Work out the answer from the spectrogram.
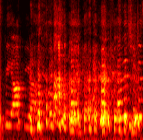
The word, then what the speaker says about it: Byakuya: did he tell her she said she said bacula and he went it's byakuya and then she just said I'm sorry and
